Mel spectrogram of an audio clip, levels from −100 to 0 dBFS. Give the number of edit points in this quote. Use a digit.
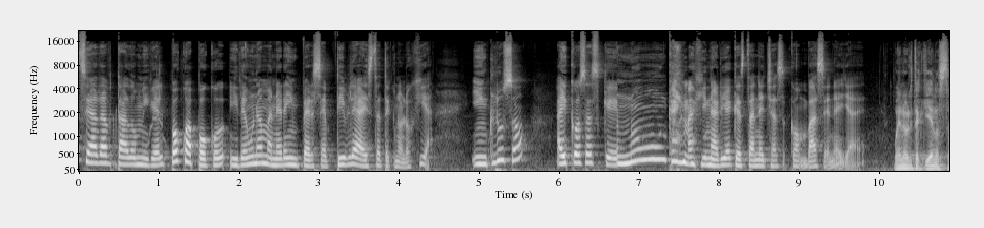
1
